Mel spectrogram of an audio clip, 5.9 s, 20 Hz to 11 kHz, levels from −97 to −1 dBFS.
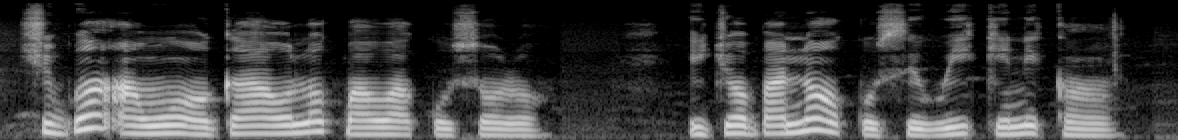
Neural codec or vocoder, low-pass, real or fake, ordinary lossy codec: none; 9.9 kHz; real; none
